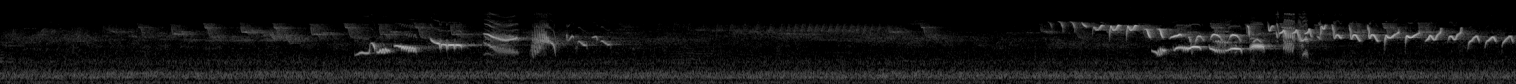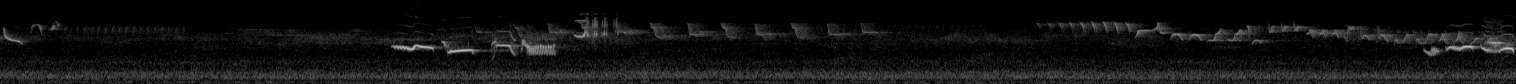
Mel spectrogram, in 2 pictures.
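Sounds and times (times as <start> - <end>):
Eurasian blackbird singing: 2.8 - 6.2, 10.4 - 15.8, 19.0 - 24.0, 25.7 - 30.3.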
